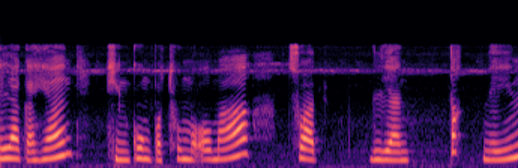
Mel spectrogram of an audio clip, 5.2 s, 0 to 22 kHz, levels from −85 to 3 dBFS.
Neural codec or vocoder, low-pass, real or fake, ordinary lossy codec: none; 7.2 kHz; real; none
